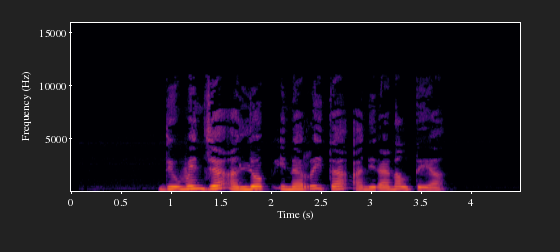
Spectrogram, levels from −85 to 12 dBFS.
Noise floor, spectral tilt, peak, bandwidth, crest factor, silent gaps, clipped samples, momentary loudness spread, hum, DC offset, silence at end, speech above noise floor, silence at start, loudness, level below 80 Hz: -79 dBFS; -6 dB/octave; -8 dBFS; 11 kHz; 18 dB; none; under 0.1%; 10 LU; none; under 0.1%; 0.8 s; 55 dB; 0.9 s; -24 LUFS; -80 dBFS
